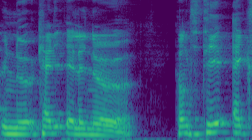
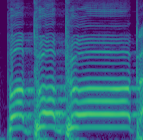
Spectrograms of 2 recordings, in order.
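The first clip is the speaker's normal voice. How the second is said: hype shout; 12 semitones higher, slower than usual. Real, not acted. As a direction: yell the shout-out like a streamer. Hype for new subscriber. (cri d'euphorie pour un nouvel abonné)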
